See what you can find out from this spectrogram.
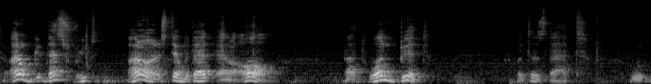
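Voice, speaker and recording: A man reading a poem aloud with casual joking asides, in a rambling, comically baffled manner. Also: on the high side. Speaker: host reading a Christmas poem. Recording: echoey room.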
